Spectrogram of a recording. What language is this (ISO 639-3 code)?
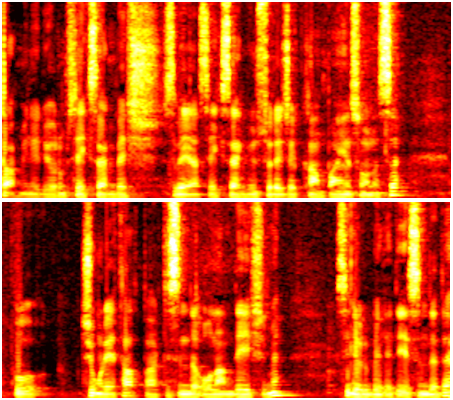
tur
